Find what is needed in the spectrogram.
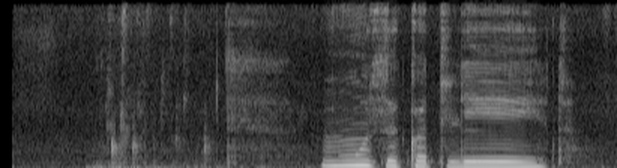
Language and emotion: Russian, sad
